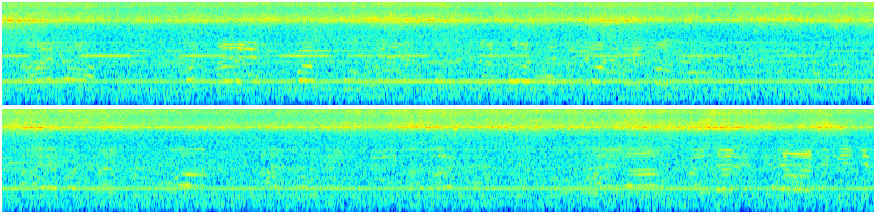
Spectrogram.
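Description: Steady turbine whine of a parked airliner, a constant high tone over a wide roar, with scattered crowd chatter in the background.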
